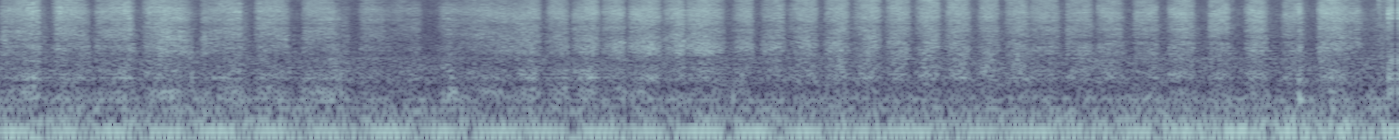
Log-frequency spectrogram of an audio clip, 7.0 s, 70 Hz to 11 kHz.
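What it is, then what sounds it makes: Leather sling bag being rubbed. A round foam applicator pad is rubbed in circles over a black grained leather sling bag lying flat, with a small leather label on its front panel, while conditioning it. A steady, brushy scrubbing repeats at about three to four strokes per second over a constant low hum near 98 Hz.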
